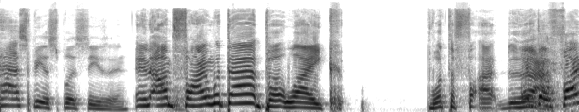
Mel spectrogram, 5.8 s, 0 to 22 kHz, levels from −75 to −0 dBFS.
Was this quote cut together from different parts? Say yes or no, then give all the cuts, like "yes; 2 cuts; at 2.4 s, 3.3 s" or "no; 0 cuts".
no; 0 cuts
